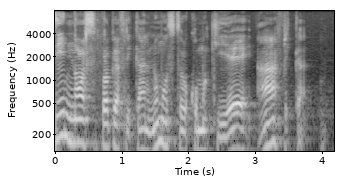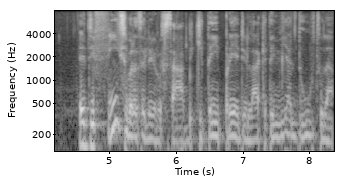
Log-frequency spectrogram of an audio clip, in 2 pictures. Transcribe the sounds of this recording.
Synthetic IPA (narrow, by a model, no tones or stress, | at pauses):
sɪnɔspɾɔpɾjʊafɾikɐ̃nʊnɐ̃w̃most̪ɾokõmʊkʰɪɛafɾikɐ̰ | ɛd͡ʒifisiubɾazilejɾʊsa̰bɪkɪt̪ẽj̃pɾɛd͡ʒʊlakɪt̪ẽj̃viad̪ut̪ʰʊla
